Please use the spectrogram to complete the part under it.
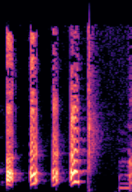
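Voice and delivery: high startled ah-ah-ah; shocked gasps. Retold or imitated. Phoebe gasping at what she'd done, high. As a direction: gasp out in high little cries. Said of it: "what she had done was like".

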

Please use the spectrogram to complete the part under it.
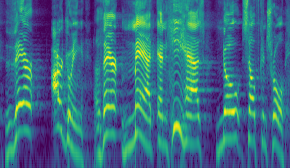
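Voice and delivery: ordinary talk

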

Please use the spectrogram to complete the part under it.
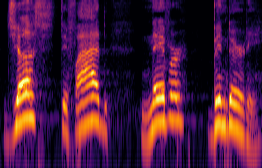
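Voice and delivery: hushed preacher lingering on grace; tender preaching. Acted. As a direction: savor each word gently. Slow soft wordplay.

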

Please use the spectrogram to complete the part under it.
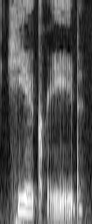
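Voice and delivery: hammed-up seductive read-aloud, lightly done; sexy podcast voice. Host reading the book summary to listeners, mock-sultry low voice. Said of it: "I'm gonna read it in my sexy podcast voice".

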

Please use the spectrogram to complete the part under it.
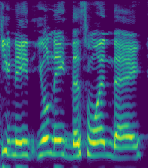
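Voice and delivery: put-on light German accent, fatherly warning; a hint of an old German man. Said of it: "in his little German accent".

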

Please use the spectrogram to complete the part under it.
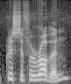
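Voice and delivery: high, questioning call; lightly voiced call from above. A narrator's reading. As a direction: call a name down for attention. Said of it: "he called down to you again".

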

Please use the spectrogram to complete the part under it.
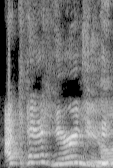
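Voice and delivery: put-on high, loud old lady shouting; mock old lady yell. S1 imitating an old lady yelling, loud and high. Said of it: "one old lady was like".

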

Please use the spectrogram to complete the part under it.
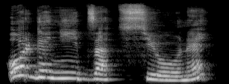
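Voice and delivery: "Organizzazione" with voiced dz then voiceless ts, very slow; slow syllable by syllable. Shown as a demonstration. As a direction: stretch out "Organizzazione" slowly. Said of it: "Repete comigo".

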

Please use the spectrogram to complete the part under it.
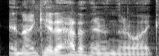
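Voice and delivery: ordinary delivery

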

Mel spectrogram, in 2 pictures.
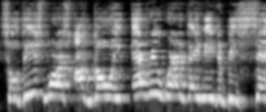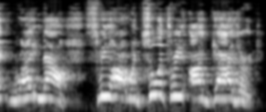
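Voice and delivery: rising preaching. Real, not acted. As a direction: lift it into full preaching.

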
